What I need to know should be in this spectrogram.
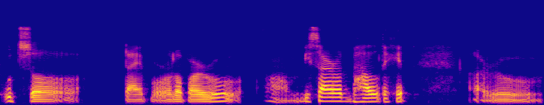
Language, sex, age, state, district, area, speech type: Assamese, male, 18-30, Assam, Tinsukia, rural, spontaneous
